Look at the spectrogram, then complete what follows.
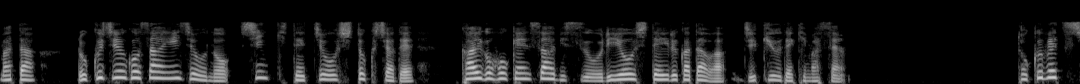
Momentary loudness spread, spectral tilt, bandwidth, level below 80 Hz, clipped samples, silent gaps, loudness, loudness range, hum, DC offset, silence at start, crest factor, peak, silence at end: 10 LU; -5.5 dB/octave; 7.6 kHz; -54 dBFS; under 0.1%; 8.56-8.62 s, 9.06-9.20 s, 9.26-9.30 s, 9.84-10.17 s; -22 LUFS; 6 LU; none; under 0.1%; 0 s; 18 dB; -4 dBFS; 0 s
